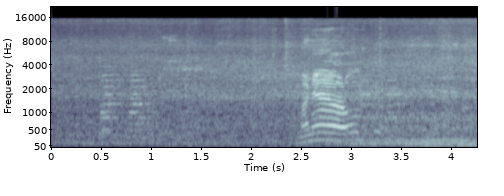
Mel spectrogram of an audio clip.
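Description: Road traffic: a faint vehicle horn sounds briefly about half a second in, then a vehicle engine idles with a steady low hum from about halfway through.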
